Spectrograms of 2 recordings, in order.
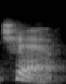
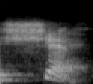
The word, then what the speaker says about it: chef: So I would not say chef. Rather, I should say chef.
